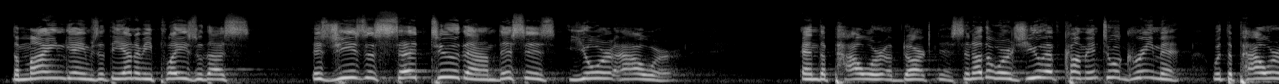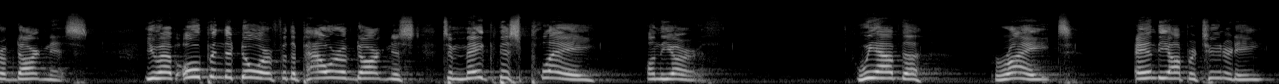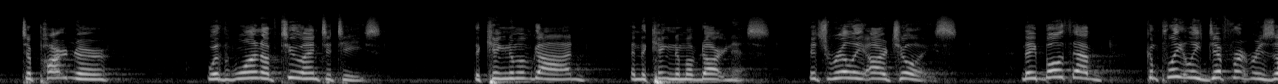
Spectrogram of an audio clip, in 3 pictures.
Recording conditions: large echoing room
